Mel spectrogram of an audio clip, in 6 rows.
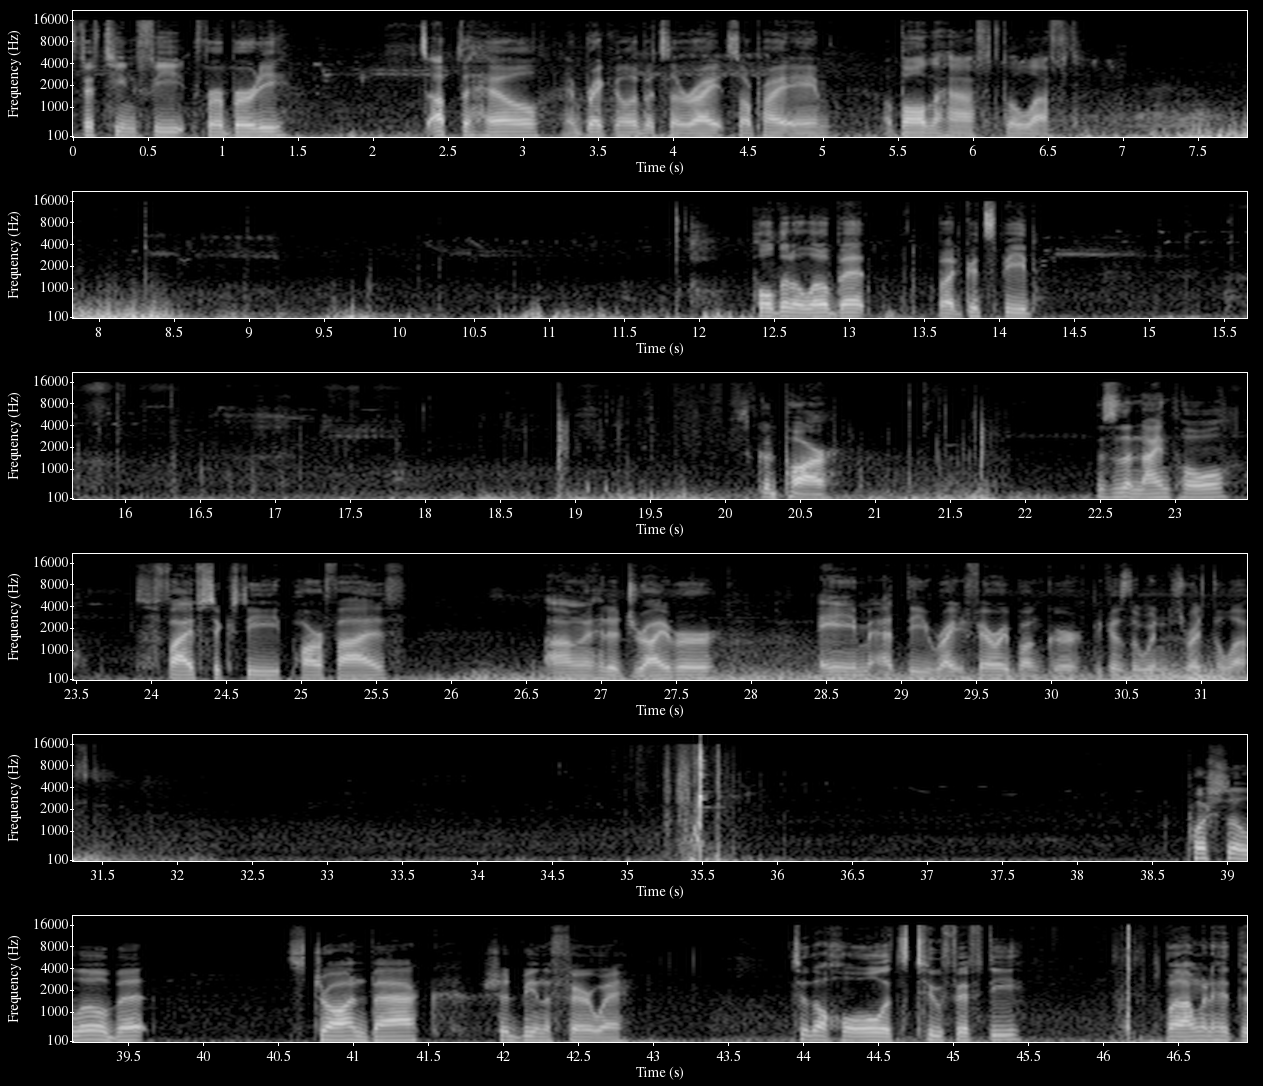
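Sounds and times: wind buffeting microphone: 0:01.4 - 0:02.4, 0:06.4 - 0:13.6, 0:17.8 - 0:20.1, 0:20.7 - 0:22.3, 0:25.6 - 0:32.2
golf club swish: 0:35.1 - 0:35.8
golf club striking ball: 0:35.3 - 0:35.8.

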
